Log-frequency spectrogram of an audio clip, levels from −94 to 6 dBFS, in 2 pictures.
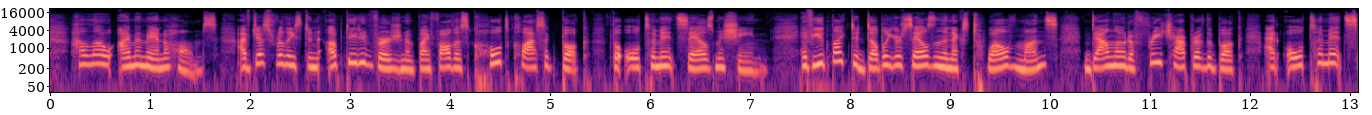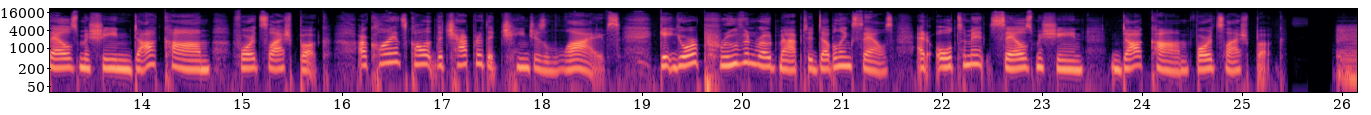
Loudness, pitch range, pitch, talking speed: -18 LUFS, 205-265 Hz, 230 Hz, 150 wpm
